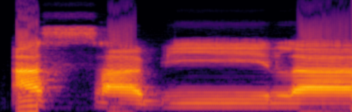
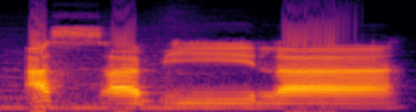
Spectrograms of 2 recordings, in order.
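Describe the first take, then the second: First: The final vowel is lengthened. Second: The final vowel is lengthened.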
